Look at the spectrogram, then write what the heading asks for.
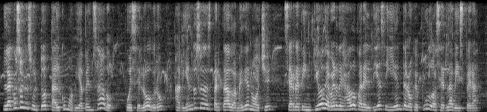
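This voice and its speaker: A woman storyteller giving an expressive, measured narration of a dramatized fairy-tale audiobook. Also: medium pitch. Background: music.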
